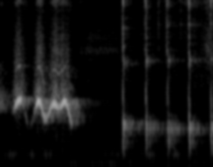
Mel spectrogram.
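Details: Talking pet ring-necked parakeet: a looping, undulating whistled phrase of several rolling syllables, then after a pause a steady series of five clicking knocks about three per second.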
